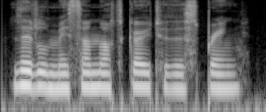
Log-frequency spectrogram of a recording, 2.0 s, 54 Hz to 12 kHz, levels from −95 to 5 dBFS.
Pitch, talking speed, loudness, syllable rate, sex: 175 Hz, 210 wpm, -17 LUFS, 5.2 syllables/s, female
